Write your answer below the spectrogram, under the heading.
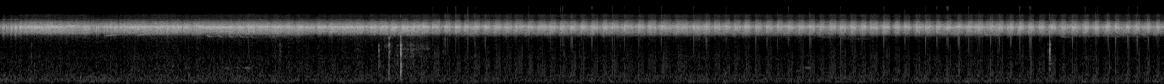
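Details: Cicadas in Salta: a loud, steady, high-pitched electric buzz that holds without a break for the whole stretch, with a few faint clicks underneath.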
